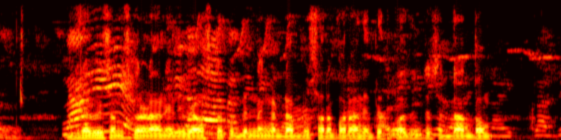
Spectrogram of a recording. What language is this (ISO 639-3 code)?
tel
